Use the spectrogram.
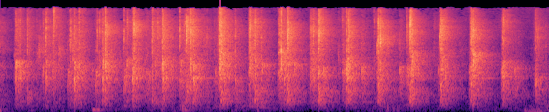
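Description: An audience claps in a steady, even rhythm, sharp hand strikes landing together about three times a second, loud and sustained for several seconds with no talking over it.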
